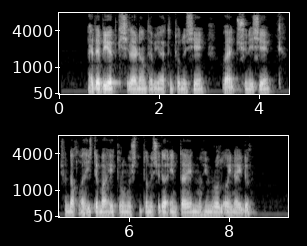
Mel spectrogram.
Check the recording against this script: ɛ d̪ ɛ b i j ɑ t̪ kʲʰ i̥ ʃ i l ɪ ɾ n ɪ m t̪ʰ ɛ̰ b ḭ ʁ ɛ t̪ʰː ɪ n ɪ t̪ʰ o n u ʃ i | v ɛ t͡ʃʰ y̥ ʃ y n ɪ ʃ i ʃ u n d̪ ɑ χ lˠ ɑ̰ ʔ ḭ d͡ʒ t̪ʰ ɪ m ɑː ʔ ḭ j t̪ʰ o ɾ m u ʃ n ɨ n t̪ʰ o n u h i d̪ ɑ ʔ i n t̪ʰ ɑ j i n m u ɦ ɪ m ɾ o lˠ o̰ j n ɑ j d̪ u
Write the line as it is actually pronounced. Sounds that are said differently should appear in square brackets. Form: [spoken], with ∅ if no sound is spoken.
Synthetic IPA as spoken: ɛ d̪ ɛ b i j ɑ t̪ kʲʰ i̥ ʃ i l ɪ ɾ n ɪ [ŋ] t̪ʰ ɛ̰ b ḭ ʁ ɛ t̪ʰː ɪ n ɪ t̪ʰ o n u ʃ i | v ɛ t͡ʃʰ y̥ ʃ y n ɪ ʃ i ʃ u n d̪ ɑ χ lˠ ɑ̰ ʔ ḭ d͡ʒ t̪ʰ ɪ m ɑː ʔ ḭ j t̪ʰ [u] ɾ m u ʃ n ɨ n t̪ʰ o n u [ʃ] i d̪ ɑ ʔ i n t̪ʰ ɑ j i n m u ɦ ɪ m ɾ o lˠ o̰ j n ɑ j d̪ u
